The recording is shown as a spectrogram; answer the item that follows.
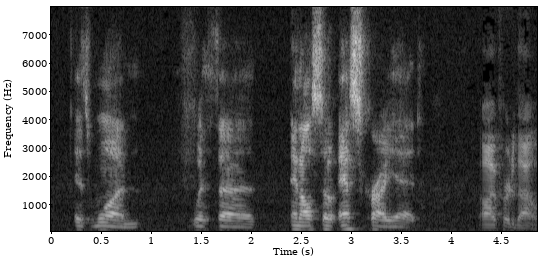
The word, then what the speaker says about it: s-CRY-ed: I was gonna say it's literally S-Cry-Ed.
